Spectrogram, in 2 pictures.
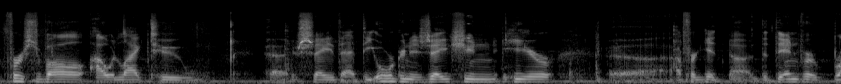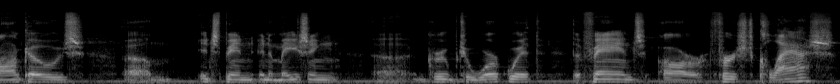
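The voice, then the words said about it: Imitates another person's voice, scripted speech. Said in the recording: “I do a Peyton Manning impression. This is my impression of Peyton Manning when he won his last Super Bowl. And it was just such a scripted speech”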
